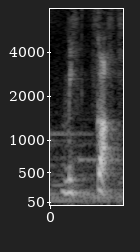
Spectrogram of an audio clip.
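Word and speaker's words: 三日: If you are writing these together, they would be pronounced as mikka.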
